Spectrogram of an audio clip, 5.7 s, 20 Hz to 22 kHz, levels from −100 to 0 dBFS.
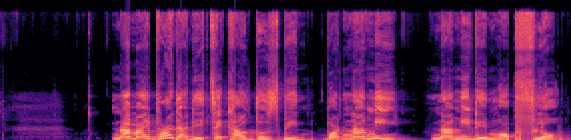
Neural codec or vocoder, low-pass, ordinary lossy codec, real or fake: none; none; none; real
